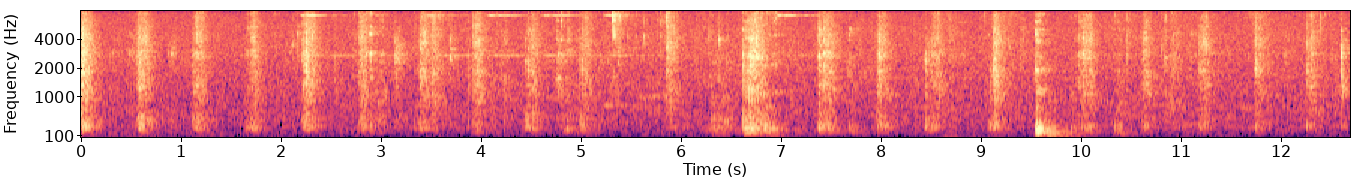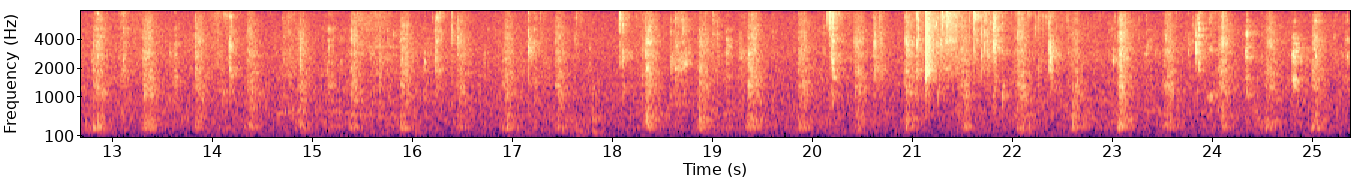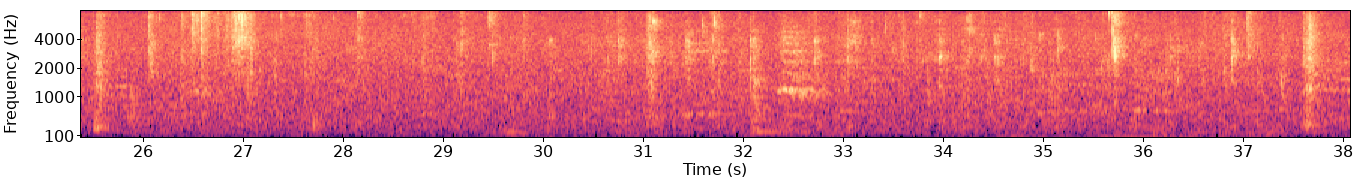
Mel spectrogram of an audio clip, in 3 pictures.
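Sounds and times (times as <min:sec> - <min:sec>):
person chewing with mouth clicks: 0:00.0 - 0:29.6, 0:30.6 - 0:37.9
crisp crackle: 0:20.2 - 0:22.4, 0:26.4 - 0:27.8.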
